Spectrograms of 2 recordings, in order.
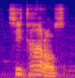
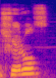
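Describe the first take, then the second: First: The name starts with a 'seh' sound. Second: The name starts with a 'choo' sound. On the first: The speaker calls it right. "I've been saying it wrong this whole entire time" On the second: The speaker calls it wrong. "am I saying Choodles? Why am I saying Choodles?"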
